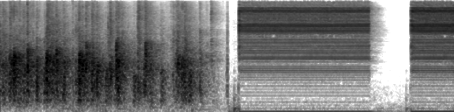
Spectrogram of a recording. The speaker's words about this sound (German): Ein Applaus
